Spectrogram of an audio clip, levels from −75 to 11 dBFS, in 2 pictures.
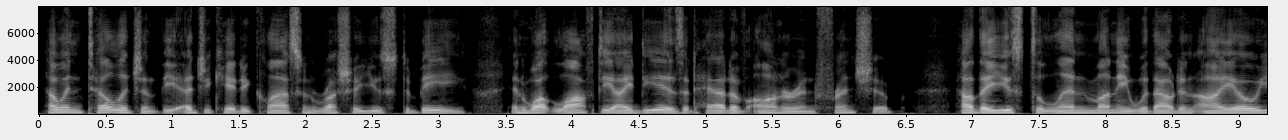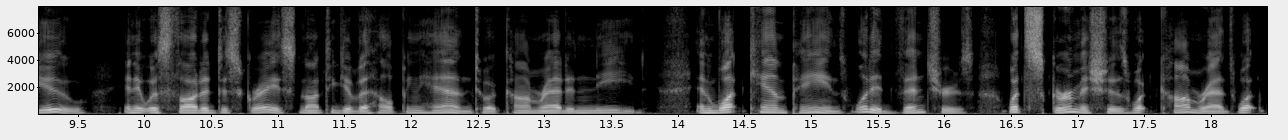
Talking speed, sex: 190 wpm, male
